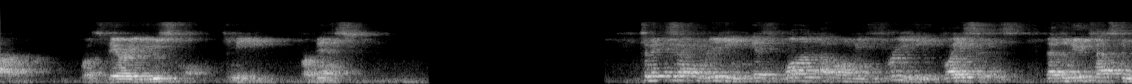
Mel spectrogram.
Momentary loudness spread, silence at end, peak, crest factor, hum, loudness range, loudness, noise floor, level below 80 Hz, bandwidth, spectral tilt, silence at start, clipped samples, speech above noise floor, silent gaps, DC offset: 16 LU; 0 s; -2 dBFS; 18 dB; none; 9 LU; -18 LUFS; under -90 dBFS; -52 dBFS; 7.6 kHz; -5.5 dB/octave; 0 s; under 0.1%; over 73 dB; none; under 0.1%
